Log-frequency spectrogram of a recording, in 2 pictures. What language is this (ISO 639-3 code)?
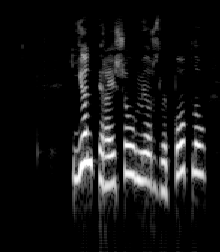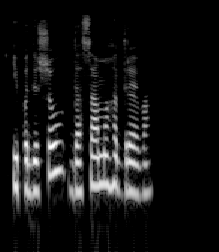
bel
